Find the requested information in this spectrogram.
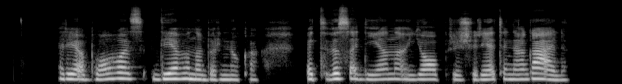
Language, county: Lithuanian, Vilnius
